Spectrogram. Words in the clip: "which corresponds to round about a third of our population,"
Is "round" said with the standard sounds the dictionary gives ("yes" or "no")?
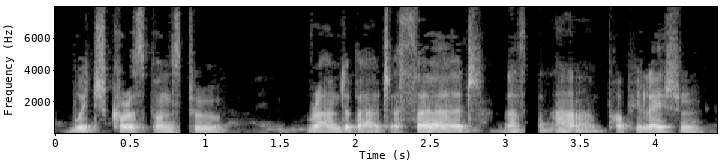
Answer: yes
